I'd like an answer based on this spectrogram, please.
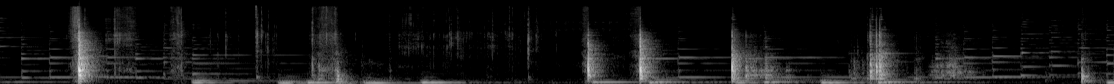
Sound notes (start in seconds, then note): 0.7 knife chopping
